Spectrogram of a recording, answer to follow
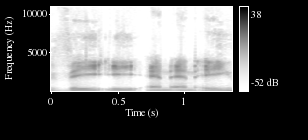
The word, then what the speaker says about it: Venn: i got to be the swedish word for friend yeah which is ven v-e-n i think it's actually v-e-n-n-e venn there yeah that's how it's pronounced um and the the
